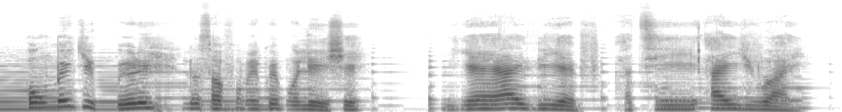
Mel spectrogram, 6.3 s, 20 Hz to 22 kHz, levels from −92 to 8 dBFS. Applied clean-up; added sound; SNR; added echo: neural mask model RNNoise.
